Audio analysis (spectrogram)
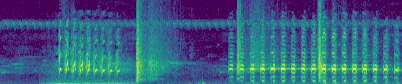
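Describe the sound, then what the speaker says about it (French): A chicken held before release clucks and squawks close by in an outdoor village scene, first a ruffled flurry, then a rapid run of loud, evenly spaced clucks. "Prends cet oiseau, lâche-le dans les airs, très loin."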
